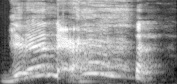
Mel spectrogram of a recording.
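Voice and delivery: high, drawn-out mock coach's order; exasperated coach. Storyteller as coach ordering a late player onto the field, exasperated. Acting the coach sending him in.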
